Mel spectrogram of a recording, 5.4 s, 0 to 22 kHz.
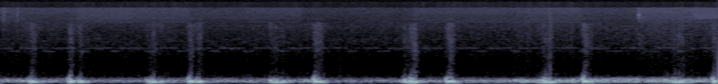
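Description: Regular lub-dub heart sounds at about 60 a minute with no added sounds, a normal heartbeat.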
